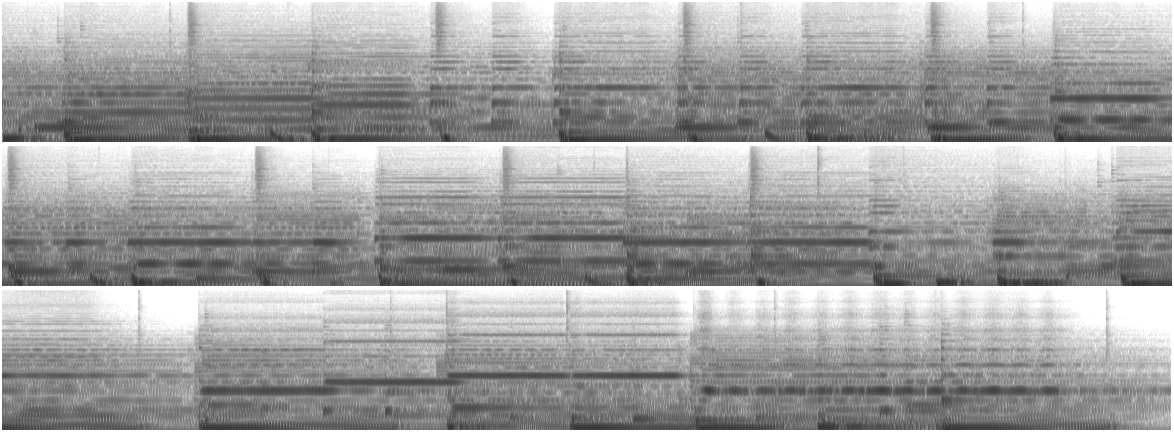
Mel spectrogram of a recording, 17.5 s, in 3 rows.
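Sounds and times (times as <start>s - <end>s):
blues harmonica to play along: 0.0s - 17.5s.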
